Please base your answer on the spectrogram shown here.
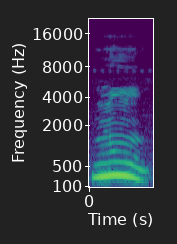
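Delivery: loud, drawn-out "نون" with rounded lips; rounded Noon. Shown as a demonstration. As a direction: hold "نون", tongue tip on the palate. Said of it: "ہونٹوں کو گول کرتے ہیں". ("نون" ہونٹ گول کر کے، لمبا)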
